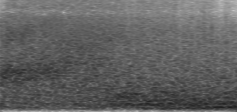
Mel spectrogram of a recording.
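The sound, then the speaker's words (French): A Rafale fighter jet roars overhead while taking off from a runway, a loud, steady, hissing wall of engine noise that stays level throughout, with no voices. “Je me rappelle par exemple de ce direct depuis une piste de décollage de Rafale. Et vous l'entendez juste au-dessus de moi, vous allez sûrement le voir.”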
